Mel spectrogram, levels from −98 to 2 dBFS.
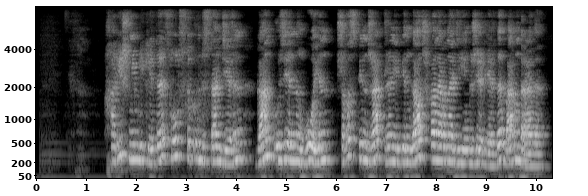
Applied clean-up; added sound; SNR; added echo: none; none; none; reverberation time 0.3 s.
